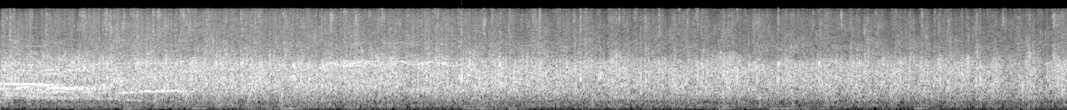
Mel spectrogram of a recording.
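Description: Audience applauding steadily in an auditorium, with a few whoops in the first few seconds.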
